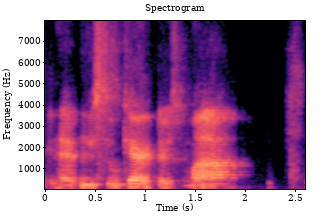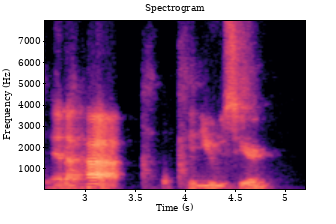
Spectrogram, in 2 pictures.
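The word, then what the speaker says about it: מה: So I pronounce it ma. It's not going to be a maha because you normally especially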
